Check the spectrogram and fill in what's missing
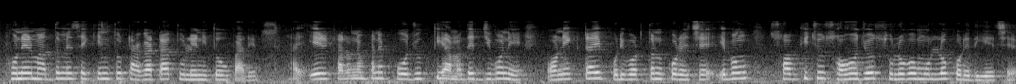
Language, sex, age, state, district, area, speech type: Bengali, female, 18-30, West Bengal, Jhargram, rural, spontaneous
